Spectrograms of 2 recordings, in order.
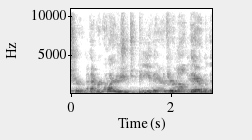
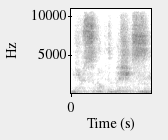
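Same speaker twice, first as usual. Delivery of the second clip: very hushed, close whisper in a creature voice; 9 semitones higher, 15 dB quieter than usual. Voicing an unseen creature close to a player's ear: whisper in your ear. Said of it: "You hear something whisper in your ear".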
